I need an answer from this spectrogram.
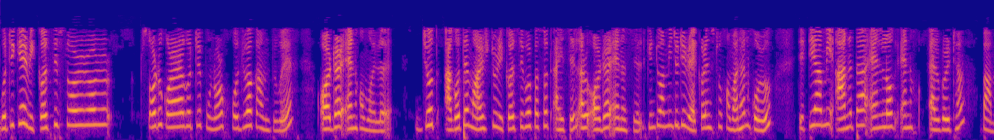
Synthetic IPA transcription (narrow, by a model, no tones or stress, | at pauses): ɡotikɛɹikɔlsibsɔ | sɔɹtʊkɔɹaɹaɡɔtɛpunɔɹxozuwakamtʊɛ | ɔɹdaɹʔɛnxɔmɔjɔlɔ̰j | zodaɡɔtɛmaɹstʊɹikɔlsibɔɹpasɔtʰa̰ɦisilʔa̰ɹuʔɔɹdaɹʔɛnasilkintuamizodiɹɛkɔɹɛnstʊxɔmadʱankoɹũ | tetijaːmiʔanɛtaʔɛnlɔɡɛnɛlɡɔɹitʰam | pam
